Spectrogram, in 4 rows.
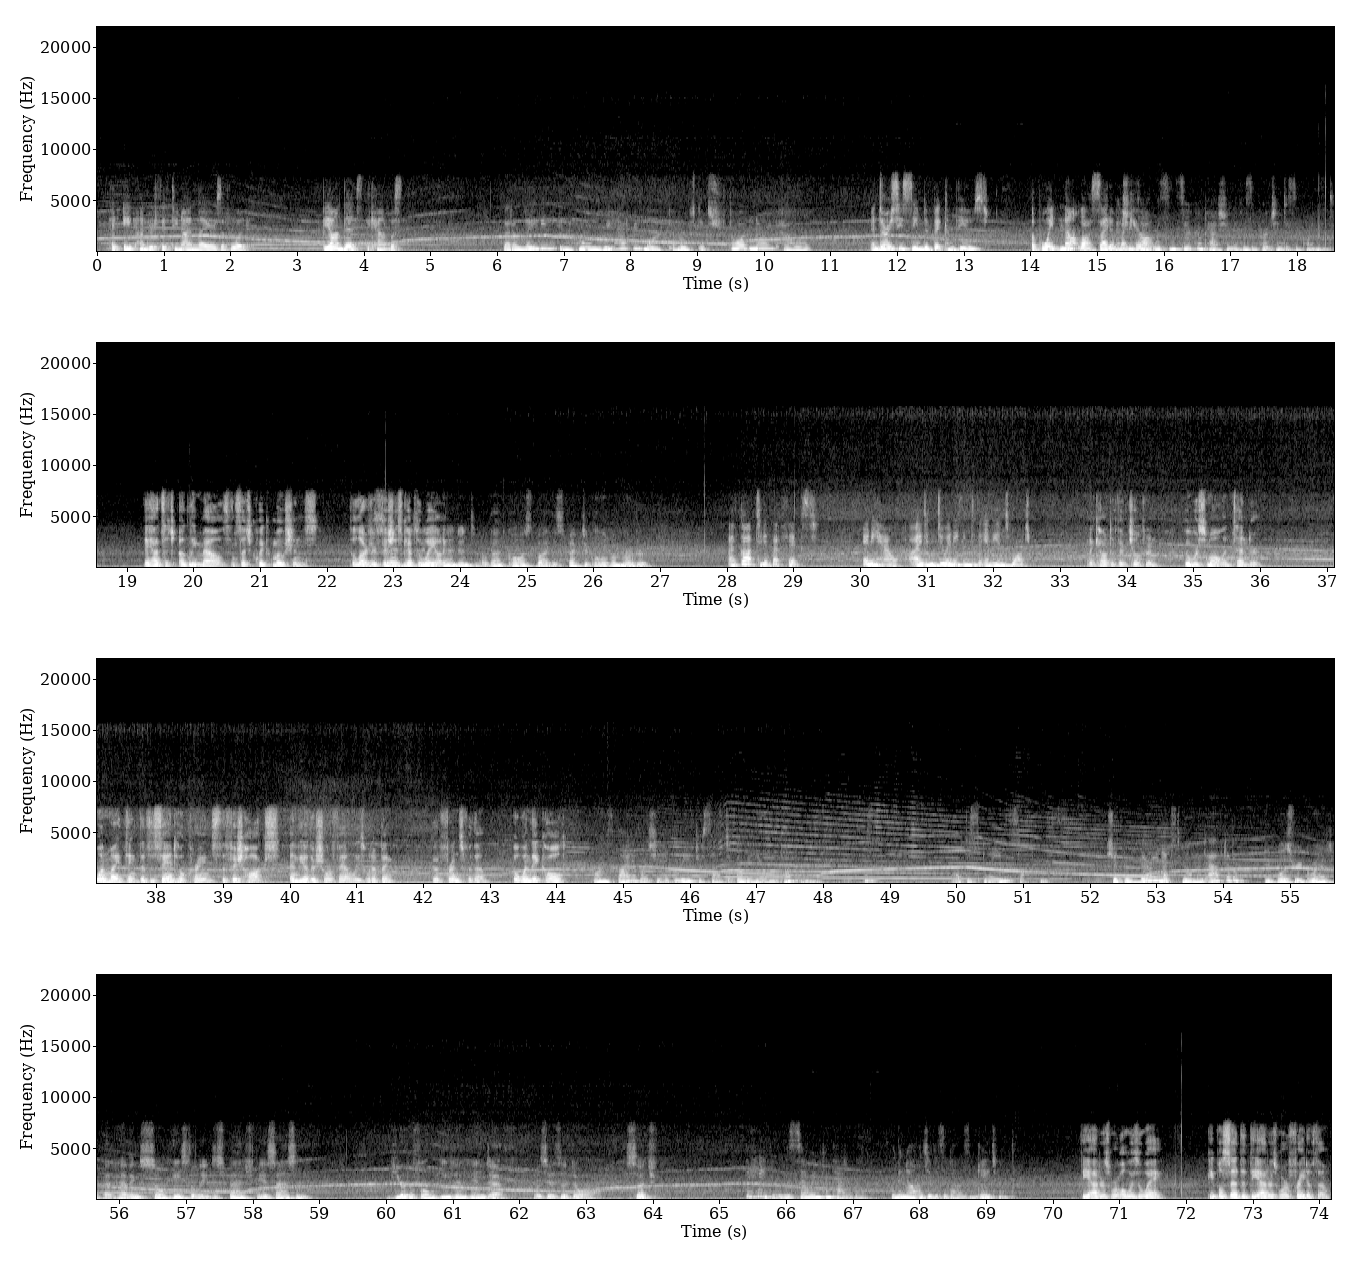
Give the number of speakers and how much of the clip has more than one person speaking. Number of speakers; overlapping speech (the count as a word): six, about 3%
